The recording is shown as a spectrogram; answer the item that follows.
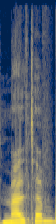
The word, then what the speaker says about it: Meltem: And for those who don't know, my account name on Instagram is Meltem Barcelona. It's spelled just as my name, M-E-L-T-E-M Barcelona.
